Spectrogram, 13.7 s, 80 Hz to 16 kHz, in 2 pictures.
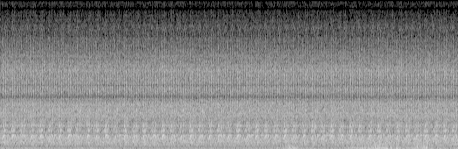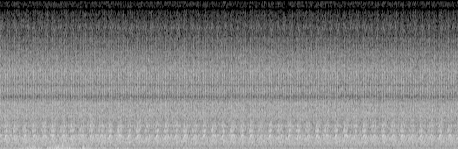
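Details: VW Polo sedan with CFN engine, cold start in the morning after a night at about 10°C outside: quick, regular ticking knock three to four a second over the idle hum; engine knock, source not pinned down.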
